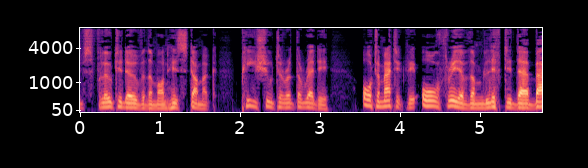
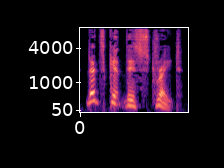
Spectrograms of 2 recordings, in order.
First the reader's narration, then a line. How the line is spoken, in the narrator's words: said Harry angrily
